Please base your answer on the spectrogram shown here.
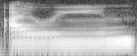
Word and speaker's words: Aileen: It's Eileen, but it's spelled Aileen. Conway.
